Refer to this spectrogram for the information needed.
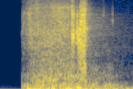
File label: spider damage; Wackelpeter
